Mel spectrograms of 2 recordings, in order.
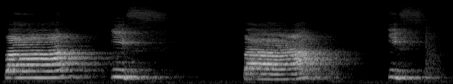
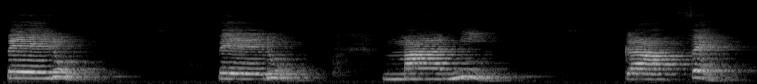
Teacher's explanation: la mayor fuerza de voz recae en la última sílaba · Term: palabra aguda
